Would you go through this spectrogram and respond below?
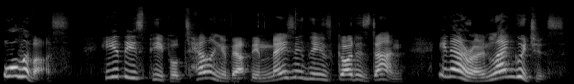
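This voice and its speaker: A man voicing amazed, excitable onlookers in a children's story, exclaiming in bewilderment. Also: very high-pitched, moderate pace, voice pushed up, full character voice, low-quality recording. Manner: exclamatory, stammering in astonishment.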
